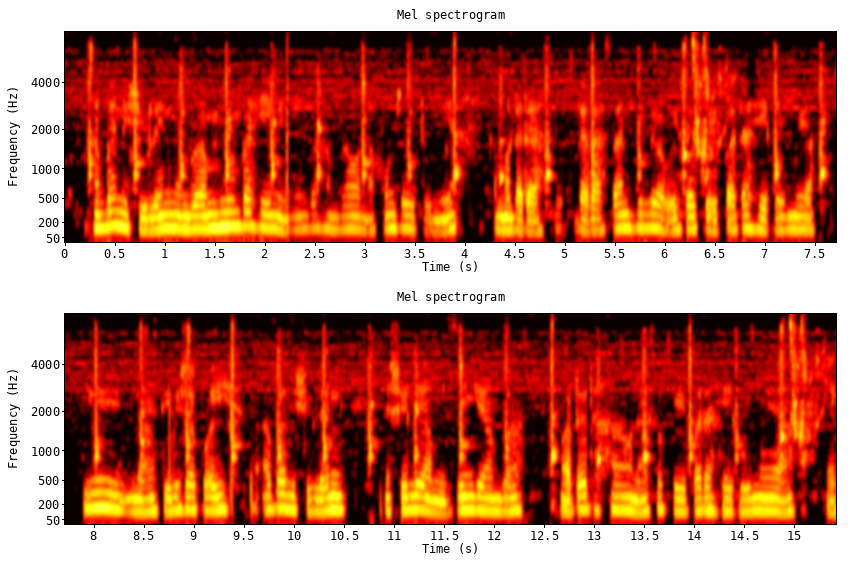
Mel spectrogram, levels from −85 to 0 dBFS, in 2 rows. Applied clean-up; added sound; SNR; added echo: none; Drip; 6 dB; none.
